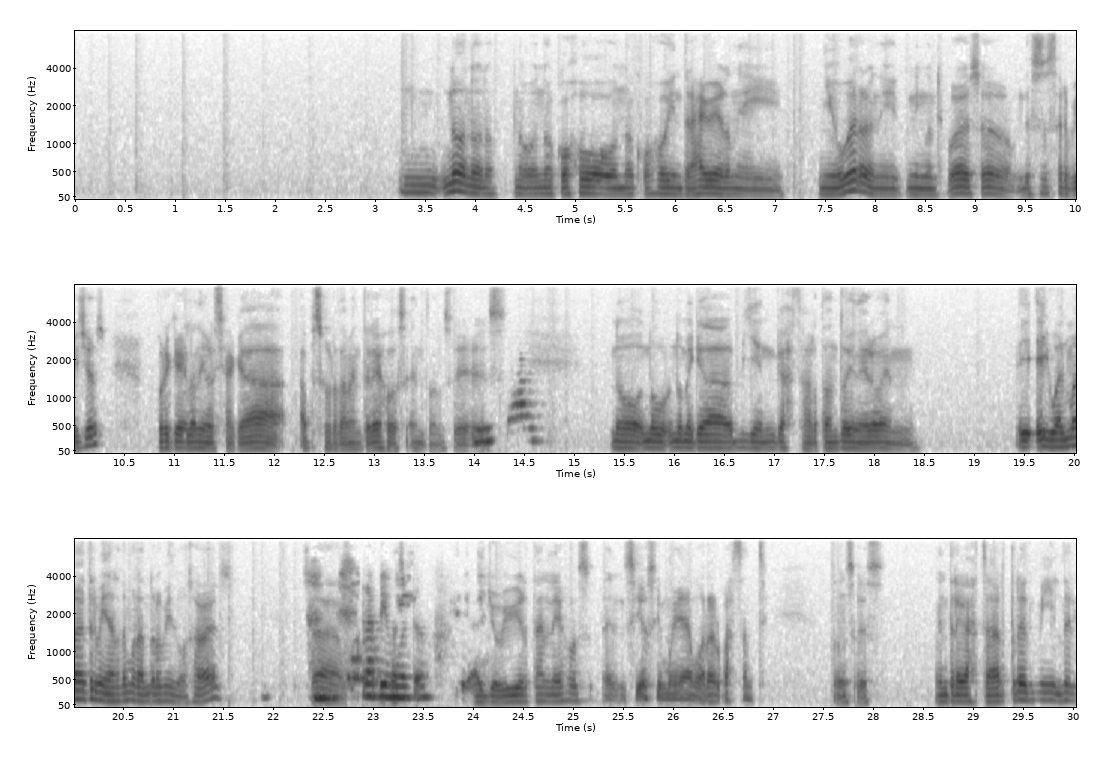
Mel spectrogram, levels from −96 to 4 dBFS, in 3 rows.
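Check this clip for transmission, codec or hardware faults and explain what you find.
Two call-path faults can be heard in this speech, both tied to echo cancellation.

Echo leak at 14.31–14.71 s, 22.68–22.93 s and 23.24–23.40 s: speech returns 324 ms late, about 10 dB down (about 20 dB in the last). It is likely loudspeaker pickup that the canceller missed.

Speech suppressed in double talk from 23.02 to 24.07 s: while both sides talk, the level dips by up to about 30 dB for roughly a second. The likely cause is the canceller turning down everything.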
